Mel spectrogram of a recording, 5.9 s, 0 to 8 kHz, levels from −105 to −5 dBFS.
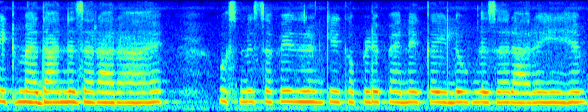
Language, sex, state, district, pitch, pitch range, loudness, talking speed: Hindi, female, Bihar, Kishanganj, 275 Hz, 270-280 Hz, -33 LUFS, 185 wpm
